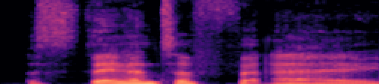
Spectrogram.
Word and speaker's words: Santa Fe: Rhymes with gay. Santa Fe.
